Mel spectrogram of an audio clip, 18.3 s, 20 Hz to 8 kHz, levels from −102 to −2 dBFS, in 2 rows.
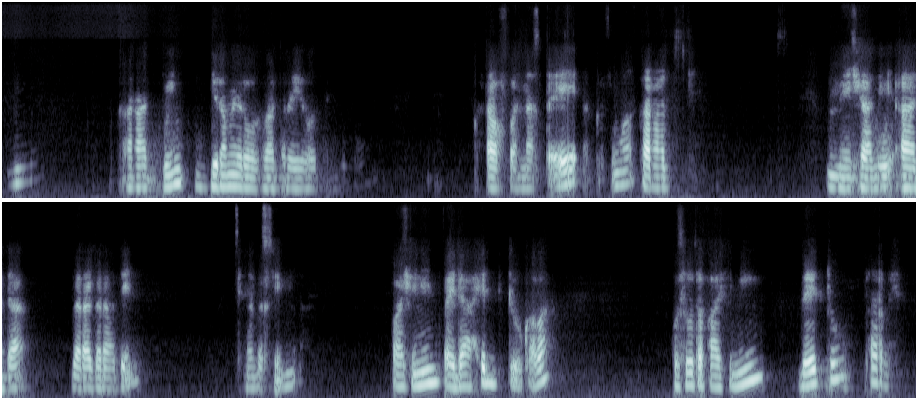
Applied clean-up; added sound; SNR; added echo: neural mask model DeepFilterNet 3.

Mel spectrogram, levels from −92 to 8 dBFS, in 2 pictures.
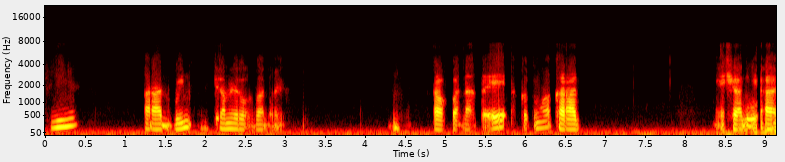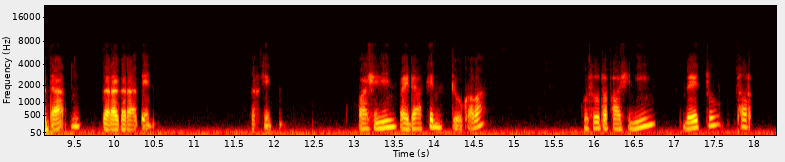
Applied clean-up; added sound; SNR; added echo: neural diffusion model UNIVERSE++.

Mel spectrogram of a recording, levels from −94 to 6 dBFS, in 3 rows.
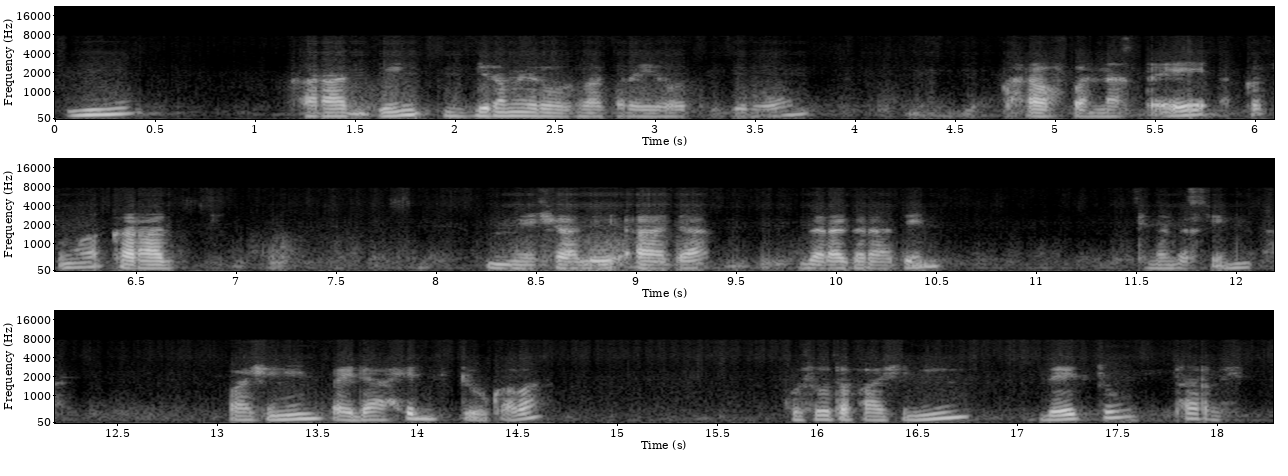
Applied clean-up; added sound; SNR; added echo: neural separator model SepFormer DNS4.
